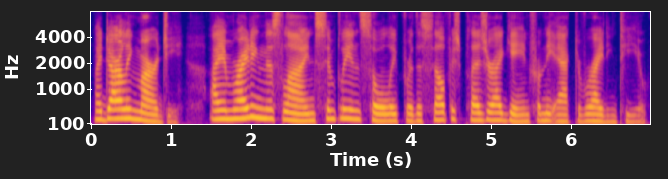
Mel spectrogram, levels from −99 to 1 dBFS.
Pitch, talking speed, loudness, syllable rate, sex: 195 Hz, 195 wpm, -17 LUFS, 5.2 syllables/s, female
